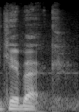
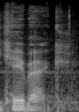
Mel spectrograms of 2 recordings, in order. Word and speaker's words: Quebec: Of course, and in English it's Quebec, but the way we would pronounce it in French in Canada would be Quebec.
